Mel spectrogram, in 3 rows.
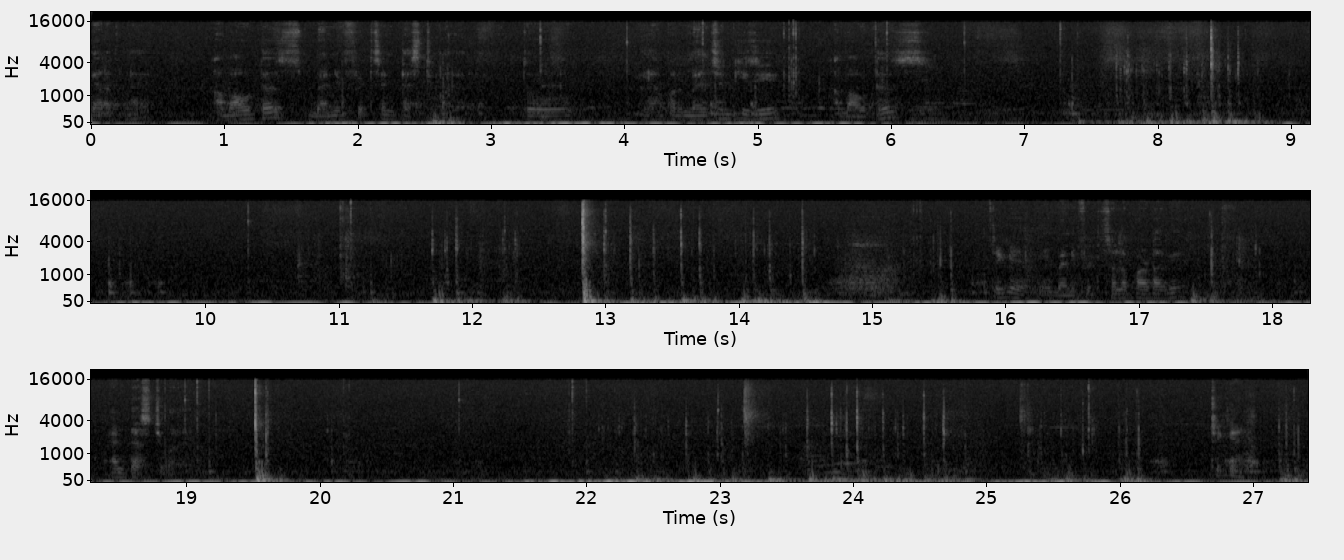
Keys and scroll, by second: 2.6 alt+Tab, 15.6 alt+Tab, 25.6 ctrl+s, 26.1 alt+Tab.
